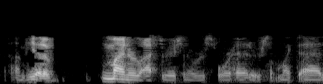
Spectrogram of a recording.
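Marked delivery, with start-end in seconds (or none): none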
